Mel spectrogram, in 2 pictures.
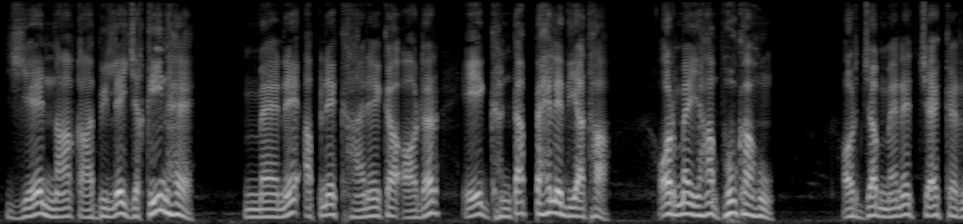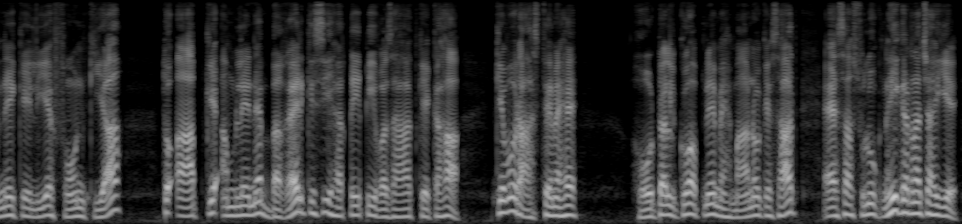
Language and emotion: Urdu, angry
